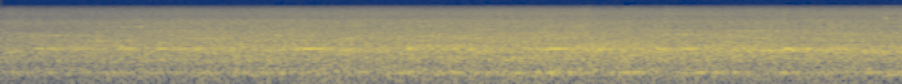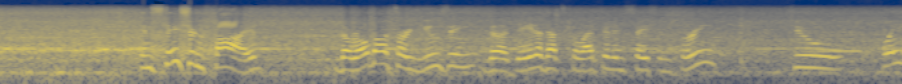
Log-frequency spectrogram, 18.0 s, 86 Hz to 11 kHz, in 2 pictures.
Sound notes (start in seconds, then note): 2.2 factory noises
